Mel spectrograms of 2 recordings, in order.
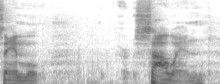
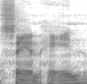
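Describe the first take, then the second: First: It is said as two syllables: sow-in. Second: It is said as written: sam-hain. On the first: The speaker calls it right. "but it's pronounced Sam Sawin" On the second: The speaker calls it wrong. "it's spelled Sam Hain"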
